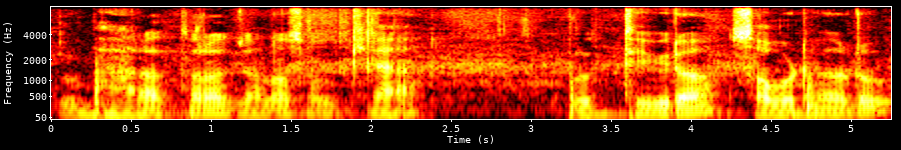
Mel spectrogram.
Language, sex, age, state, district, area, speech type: Odia, female, 18-30, Odisha, Kendujhar, urban, spontaneous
